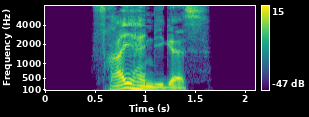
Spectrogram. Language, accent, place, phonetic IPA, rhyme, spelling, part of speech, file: German, Germany, Berlin, [ˈfʁaɪ̯ˌhɛndɪɡəs], -aɪ̯hɛndɪɡəs, freihändiges, adjective, De-freihändiges.ogg
- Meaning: strong/mixed nominative/accusative neuter singular of freihändig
